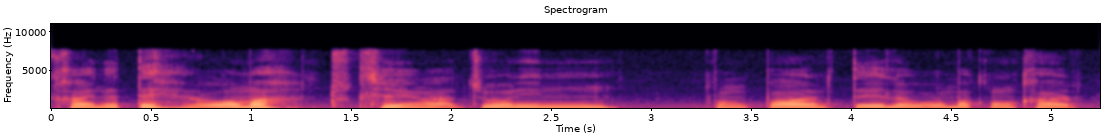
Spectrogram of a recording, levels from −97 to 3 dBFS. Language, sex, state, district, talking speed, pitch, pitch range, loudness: Mizo, male, Mizoram, Aizawl, 160 wpm, 155 Hz, 145-170 Hz, -17 LUFS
